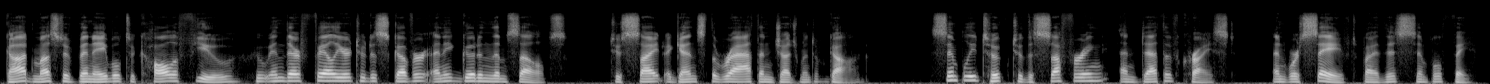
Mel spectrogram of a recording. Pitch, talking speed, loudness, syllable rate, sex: 130 Hz, 175 wpm, -18 LUFS, 4.6 syllables/s, male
